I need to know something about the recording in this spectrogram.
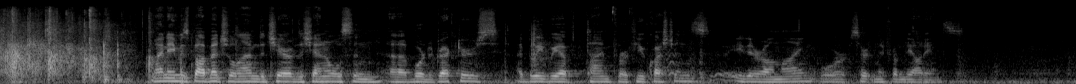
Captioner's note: applause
